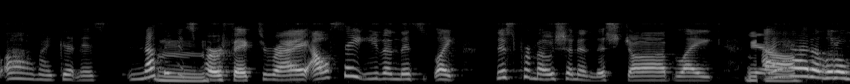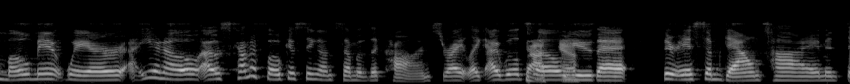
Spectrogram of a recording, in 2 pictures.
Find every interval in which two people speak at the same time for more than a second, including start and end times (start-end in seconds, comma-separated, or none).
none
